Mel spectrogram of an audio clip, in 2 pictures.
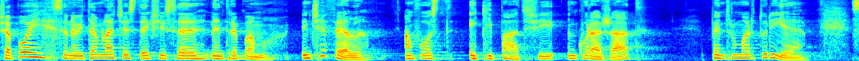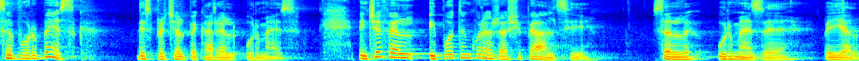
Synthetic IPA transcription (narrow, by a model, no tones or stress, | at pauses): ʃiapo̞jsəne̞ujt̪əmlaːt͡ʃe̞st̪ːe̞kst̪ʃisəne̞ɨnt̪ɾe̞bəmɨnt͡ʃe̞fe̞lamfo̞st̪e̞kʲipat̪ʃiɨŋkuɾaʒat̪ | pe̞nt̪ɾumərt̪uɾije̞səvo̞rbe̞sk | d̪e̞spɾe̞t͡ʃe̞lpe̞kaɾe̞lurme̞̰z̥ | ɨnt͡ʃe̞fe̞lɨjpo̞t̪ɨŋkuɾaʒaʃipe̞alt̪sḭ | səlurme̞ze̞pe̞je̞̰l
